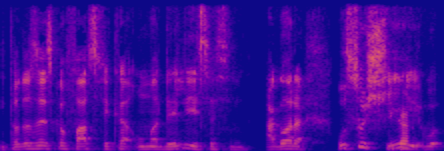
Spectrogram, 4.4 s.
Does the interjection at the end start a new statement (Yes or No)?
No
